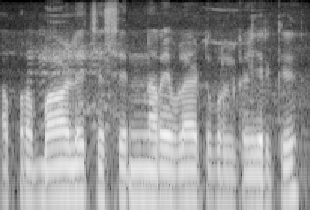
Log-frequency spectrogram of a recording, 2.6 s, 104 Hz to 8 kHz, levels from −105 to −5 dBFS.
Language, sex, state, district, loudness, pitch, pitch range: Tamil, male, Tamil Nadu, Kanyakumari, -17 LUFS, 125 Hz, 120-130 Hz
